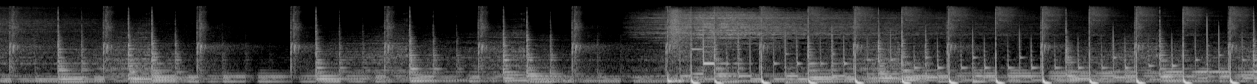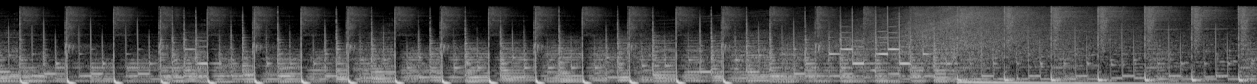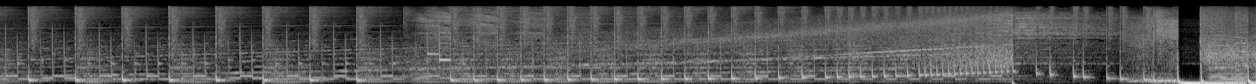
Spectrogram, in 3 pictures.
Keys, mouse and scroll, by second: 3.1 click, 4.8 ctrl+j, 5.4 s, 9.1 click, 10.9 click, 11.1-12.0 scroll up 3, 12.4-13.6 scroll up 4, 12.4 click, 13.6 g, 14.1 scroll down 3, 14.3 shift+middle click, 14.9 g, 15.9 scroll up 8, 16.2-16.9 shift+middle drag, 16.9 KP_7, 17.5-17.9 shift+middle drag, 17.9 s, 18.8 scroll up 3, 19.0-19.4 shift+middle drag, 19.9 click, 20.9 click, 21.5 scroll down 4, 21.7-22.5 shift+middle drag, 22.5 click, 23.9 scroll down 2, 24.0-24.7 shift+middle drag, 24.7-25.1 scroll down 2, 25.1 shift+middle click, 26.0 shift+d, 28.3 shift+click, 28.7 KP_1, 30.2 click, 31.0 click, 31.2 scroll down 1, 31.3-32.6 middle drag, 32.6 click, 33.5 click, 34.6 shift+click, 35.1 shift+click, 36.0 shift+click, 36.6-37.2 shift+drag.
